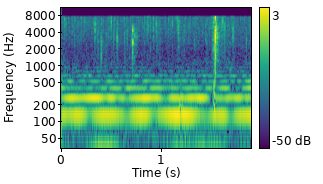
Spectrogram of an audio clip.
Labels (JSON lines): {"label": "biophony, midshipman", "recorder": "SoundTrap 500"}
